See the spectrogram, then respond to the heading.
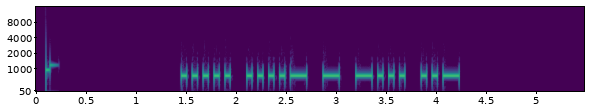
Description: Morse code, heard as a keyed tone, about 22 wpm, 700 Hz. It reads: 54TBU
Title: Five Challenging Letter-Number Combinations 22wpm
